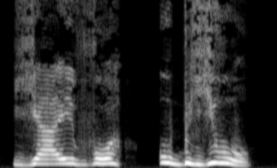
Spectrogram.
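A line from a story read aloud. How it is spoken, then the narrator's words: Choked wheeze. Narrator (Russian): просипел огонь, будто не мог дышать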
